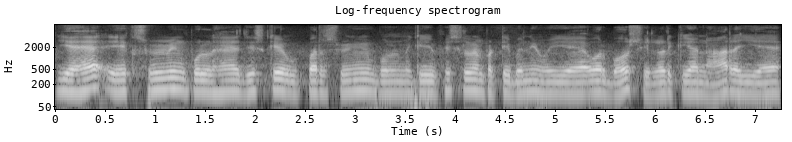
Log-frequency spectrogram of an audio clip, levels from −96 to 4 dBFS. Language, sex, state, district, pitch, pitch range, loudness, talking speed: Hindi, male, Rajasthan, Bikaner, 125 Hz, 115-130 Hz, -18 LUFS, 180 wpm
